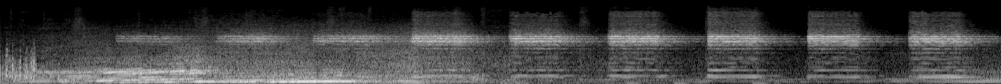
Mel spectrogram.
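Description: A Mazda Miata's engine revs up briefly at the start, then a parked car's alarm goes off, settling into a repeating blast about once a second, set off by the Miata's loud exhaust.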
